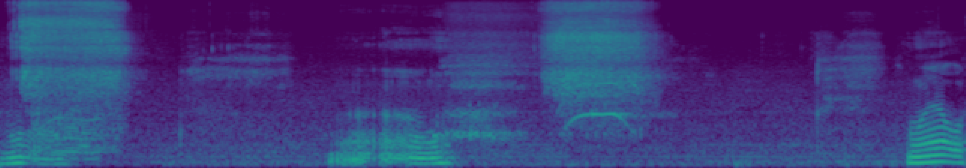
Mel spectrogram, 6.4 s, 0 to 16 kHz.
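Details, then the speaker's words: Cranial drill making a burr hole during a NeuroPace RNS implant for epilepsy, likely with a 14 mm round bit: bursts of high-pitched motorized whine with pauses between runs, not yet fully through the bone. "alright so again usually I will after I open up the skin I'll come back and make sure that my trajectory lines up so that my burr holes gonna be in the right spot"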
